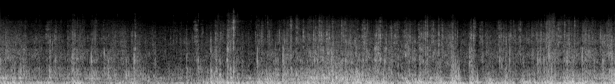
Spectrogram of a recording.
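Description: Mountain bike riding down a dry, dusty dirt trail: tyres rumbling over the ground, with frequent clicks and clatters from the bike over rough terrain.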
